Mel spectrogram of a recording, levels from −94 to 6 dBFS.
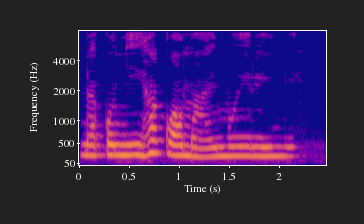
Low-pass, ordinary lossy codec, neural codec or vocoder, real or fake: none; none; codec, 16 kHz, 16 kbps, FreqCodec, smaller model; fake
